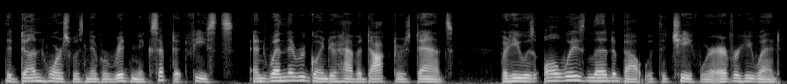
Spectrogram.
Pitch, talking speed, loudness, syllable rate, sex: 135 Hz, 235 wpm, -19 LUFS, 5.9 syllables/s, female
